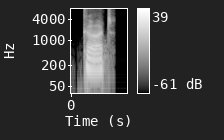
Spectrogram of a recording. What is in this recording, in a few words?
"curt", Indian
